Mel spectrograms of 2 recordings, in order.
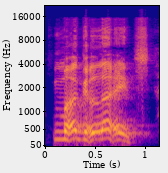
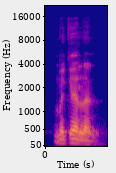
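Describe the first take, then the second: First: The name is said the Portuguese way. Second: The name is said the English way. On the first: The speaker calls it right. "No, I didn't" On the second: The speaker calls it wrong. "Have I pronounced that correctly"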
